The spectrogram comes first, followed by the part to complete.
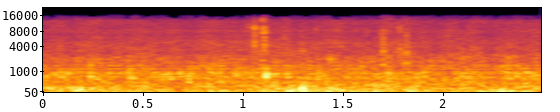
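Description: Wind rumbling on the microphone over faint outdoor background noise, with a few faint clicks about a second in.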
